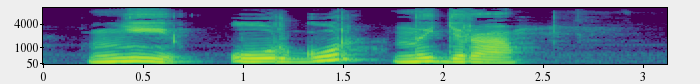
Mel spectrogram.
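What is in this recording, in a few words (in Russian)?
НИВХСКИЙ У меня хорошо идут дела; Ни ургур ныдьра.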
